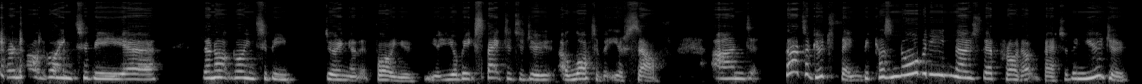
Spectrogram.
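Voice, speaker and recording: On a very clean recording with a silent background, a woman with a Scottish accent speaks at a moderate pace in a high voice whose pitch swings very widely. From Scotland. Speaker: crime novelist and book marketing coach. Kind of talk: interview giving advice. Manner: animated.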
